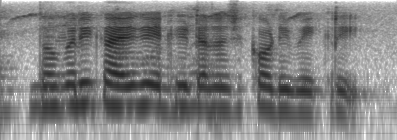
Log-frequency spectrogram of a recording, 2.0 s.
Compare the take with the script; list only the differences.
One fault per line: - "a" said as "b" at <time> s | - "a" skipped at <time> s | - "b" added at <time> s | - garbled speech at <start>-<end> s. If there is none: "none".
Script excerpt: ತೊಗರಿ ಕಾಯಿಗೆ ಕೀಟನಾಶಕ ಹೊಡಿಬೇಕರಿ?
none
